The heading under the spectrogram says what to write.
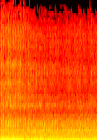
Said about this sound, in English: Then they hook up a grinder. It's mounted on a trailer, and the pods get fed into a metal cone and ground up.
